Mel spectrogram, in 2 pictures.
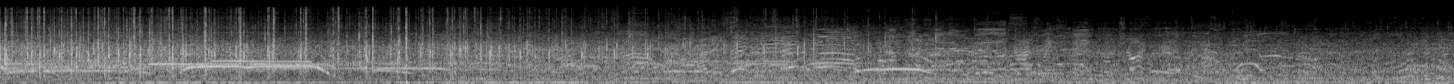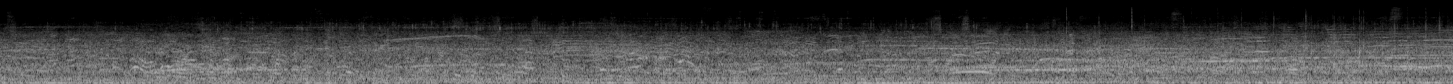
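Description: A large outdoor crowd cheers and screams loudly.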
